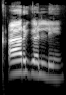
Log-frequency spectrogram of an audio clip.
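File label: "qiargyla" ergative, Archi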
